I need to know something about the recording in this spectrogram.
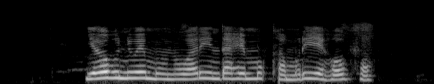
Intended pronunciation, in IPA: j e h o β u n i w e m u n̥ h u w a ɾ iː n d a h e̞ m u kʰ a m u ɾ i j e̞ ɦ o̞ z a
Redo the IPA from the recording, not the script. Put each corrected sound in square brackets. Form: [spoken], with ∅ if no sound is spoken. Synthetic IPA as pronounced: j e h o β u n i w e m [uː] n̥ h u w a ɾ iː n d a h e̞ m u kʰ a m u ɾ i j e̞ ɦ o̞ [v] a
